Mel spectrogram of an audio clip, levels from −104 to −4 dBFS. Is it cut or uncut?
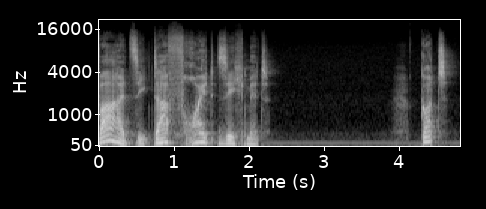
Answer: cut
